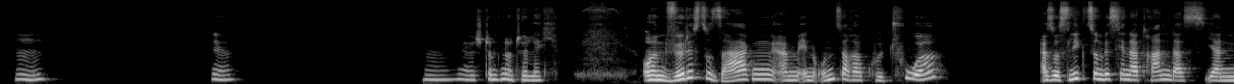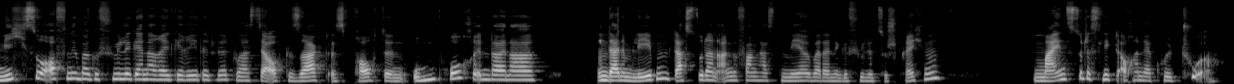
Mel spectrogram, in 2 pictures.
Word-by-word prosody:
Mhm. 235 +1 -4 1.6
Ja. 225 -1 -5 1.8
Mhm. 220 +1 -5
Ja, 220 - -4
das 210 0 -4
stimmt 225 +1 -1
natürlich. 205 -4 -1 0.8
Und, 205 -4 +7
würdest 305 - +6
du - - +4
sagen, 225 +7 +3
ähm, 195 +1 +1
in 185 0 -1
unserer 220 0 +1
Kultur 225 - 0 1.0
Also, 200 +2 +5
es 200 +1 +2
liegt 265 +4 +2
so 260 - +5
'n 235 - +4
bisschen 240 -1 +3
da 210 - +7
dran, 210 +1 0
dass 185 -1 -1
ja 185 -1 +1
nicht 185 +7 +1
so 280 - +2
offen 255 +1 +1
über 255 -2 0
Gefühle 245 +1 -2
generell 230 -2 -1
geredet 215 0 -3
wird. 220 0 -7
Du - - -4
hast 180 0 -7
ja - - +4
auch - - -1
gesagt, 175 +1 0
es 155 0 -9
brauchte 165 +1 -1
'n 150 -1 -5
Umbruch 240 - 0
in 225 - -1
deiner 210 -1 +1 0.5
in 195 +1 +4
deinem 185 -2 +4
Leben, 210 +11 +1
dass 175 -2 -1
du - - -1
dann 200 -3 -1
angefangen 185 0 -5
hast, 180 0 -12
mehr 170 +1 -3
über 170 -1 -4
deine 160 -1 -5
Gefühle 160 +1 -9
zu 150 -2 -13
sprechen. 245 - -6 0.9
Meinst 180 +9 +1
du, - - -1
das 265 -2 -5
liegt 225 0 -4
auch - - -3
an 195 0 -6
der 180 -1 -5
Kultur? 180 - -5
210 Hz, 160 wpm, -22 LUFS, 180-235 Hz, 1.8 s, Und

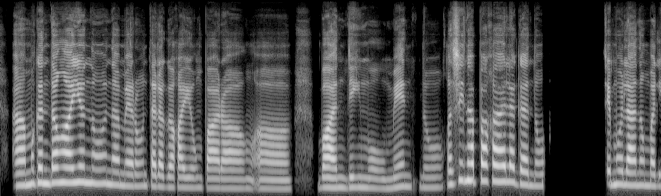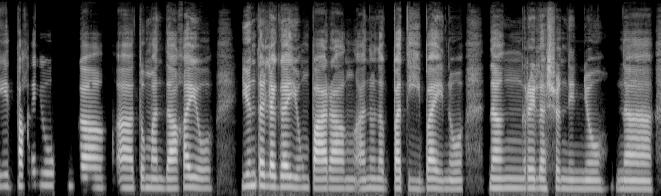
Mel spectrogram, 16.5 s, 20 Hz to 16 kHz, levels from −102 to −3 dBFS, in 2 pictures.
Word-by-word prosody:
Ah, 225 +1 +4
maganda 265 +2 +3
nga 280 0 +6
'yon 285 -1 +3
'no, 260 -1 -2
na 240 -1 -1
meron 215 -1 -2
talaga 205 -2 0
kayong, 185 -1 -3
parang 170 -1 -1
ah, 165 -1 -3 0.4
bonding 190 0 +3
moment, 180 +3 -5
'no. 185 0 -12
Kasi 275 +6 +5
napakahalaga 295 -5 +4
'no, 215 0 -8 0.8
simula 240 -1 +2
no'ng 230 - -4
maliit 215 -1 -4
pa 215 - +2
kayo 230 -1 -10 0.2
hanggang 190 -3 0 0.2
ah, 180 0 +2
tumanda 180 -1 -2
kayo, 180 -3 0 0.3
'yon 215 +1 0
talaga 205 -2 +4
'yung 185 -1 -4
parang 170 0 +1
ano, 175 +1 -6
nagpatibay 170 -1 -1
'no, 160 0 -7 0.4
ng 180 0 -1
relasyon 175 -1 +2
ninyo 160 -1 -6 0.2
na 160 -1 0
185 Hz, 135 wpm, -25 LUFS, 175-220 Hz, 0.8 s, nga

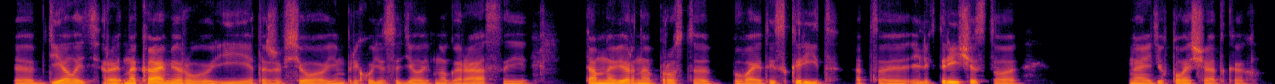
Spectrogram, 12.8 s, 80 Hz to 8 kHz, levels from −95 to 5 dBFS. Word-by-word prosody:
э, 90 -2 -1
делать 105 +5 +1
р 95 0 +2
на 100 -1 +4
камеру. 105 -5 +4
И 90 +2 -3
это 90 +1 -3
же 90 +1 -4
всё 90 0 0
им 90 +1 -3
приходится 90 -1 -4
делать 90 -1 -2
много 90 -1 -4
раз, 110 +5 -2
и 90 0 -6 0.5
там, 100 -1 +4
наверно, 95 -1 +3
просто 90 -3 -3 0.2
бывает 90 0 -1
искрит 95 0 0
от, - - -10
э, 85 -1 -1
электричества 95 -1 +2 1.1
на 90 -1 0
этих 95 +3 -4
площадках. 90 -2 -2
90 Hz, 120 wpm, -24 LUFS, 90-100 Hz, 1.1 s, на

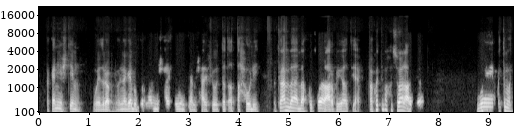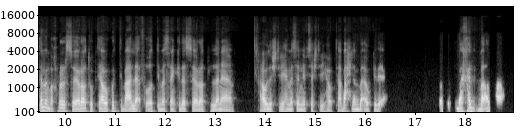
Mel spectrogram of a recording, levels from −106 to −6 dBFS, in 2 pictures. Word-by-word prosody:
فكان 105 +2 -1
يشتمني 100 -3 -2 0.2
ويضربني 90 +1 +1
يقول 90 +2 -6
لي: 100 - +1
"أنا - - -1
جايب 105 -1 +4
الجورنال،" 105 +3 -3
مش - - -4
عارف 100 - 0
إيه، 100 - 0
وأنت 95 -1 -2
مش 90 -1 -4
عارف 90 +1 -4
إيه، 90 - +2
"وأنت 90 - -6
تقطعّه - - -4
لي!" 90 0 -2 0.3
قُلت - - -14
له: 130 - +6
"يا - - +5
عم 145 - +2
ب 120 -5 +4
باخد 110 +2 0
صور 120 - +5
العربيات." 100 +1 +3
يعني، - - -7
فكنت 175 +2 -3
باخد 180 -3 -6
صور 150 +1 +5
العربيات 475 - +2 1.0
وكنت 140 +3 +1
مهتم 130 +1 +1
بإخبار 110 +5 -1
السيارات 110 -1 +2
وبتاع 105 +3 0
وكنت 110 0 0
باعلّق 95 +3 +4
في - - -22
أوضتي 105 -2 -1
مثلًا 95 -1 -3
كده 90 - -1
السيارات 90 +2 -1
اللي 90 +1 +1
أنا 85 -2 0 0.5
عاوز 95 +1 +4
أشتريها 95 +2 -3
مثلًا، 95 0 -1
نفِسي 90 0 -4
أشتريها 85 +1 -7
وبتاع، 80 - -4
باحلم 95 -1 0
بقى - - +1
وكده 90 - -3
يعني. - - -5 1.0
ب - - +1 0.3
باخ - - +2
باقطّع - - +3
100 Hz, 185 wpm, -23 LUFS, 90-115 Hz, 1.0 s, له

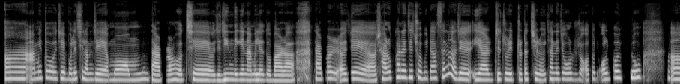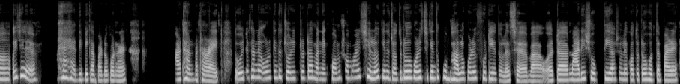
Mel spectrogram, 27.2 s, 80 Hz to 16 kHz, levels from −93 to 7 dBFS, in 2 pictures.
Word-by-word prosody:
আ - - +4 0.5
আমি 250 +3 -2
তো 290 - +1
ওই 255 - 0
যে - - +5
বলেছিলাম 240 0 0
যে - - +5 0.3
'মম', 215 -1 +2 0.4
তারপর 200 -1 +1 0.2
হচ্ছে 205 +3 0 0.4
ওই - - 0
যে - - +2
'জিন্দেগি 220 -1 +2
না - - +2
মিলে 210 0 +4
দোবারা।' 195 -1 +2 0.5
তারপর 245 +2 0 0.3
ওই - - +2
যে 255 - +3 0.3
আ - - +1 0.2
শাহরুখ 255 +1 +1
খানের 300 -1 +3
যে - - +5
ছবিটা 265 -1 -1
আছে 300 +4 -5
না? - - 0
ওই - - +1
যে 240 - +5 0.3
ইয়ার 220 -1 +3 0.2
যে 230 - +3
চরিত্রটা 225 0 +1
ছিল 235 -3 +2
ওইখানে 240 +3 -2
যে - - 0
ওর 235 - 0 0.3
অত 210 - -12 0.2
অল্প 235 +2 -2 0.2
একটু 275 +1 -2 0.8
আ - - +2 0.4
ওই 280 - +2
যে 365 - +5 0.7
হ্যাঁ, 290 0 +2
হ্যাঁ, 245 -5 -2
দীপিকা 215 -1 0
পাডুকনের 190 -1 -2 1.0
'পাঠান', 230 +1 +1
'পাঠান' 205 -1 -2
right. 170 0 -1 0.3
তো - - -8
ওইটাখানে 290 +4 -1
ওর 265 - 0
কিন্তু 285 +1 -1
চরিত্রটা 260 +2 -1
মানে 235 -1 -2 0.2
কম 245 -1 +1
সময়ের 285 +2 -4
ছিল। 305 -5 +4 0.2
কিন্তু 285 -1 +1
যতটুকু 265 +4 +3
করেছে 275 +1 +3
কিন্তু 275 +1 +2
খুব 290 -3 +3
ভালো 230 +1 +3
করে 260 0 +2
ফুটিয়ে 250 -2 -1
তুলেছে 190 +2 -2 0.2
বা 175 - +3 0.3
একটা 205 +2 +1 0.3
নারীশক্তি 240 +2 0
আসলে 235 -1 -5
কতটা 220 +1 -1
হতে 210 -1 +1
পারে। 200 0 +3
235 Hz, 160 wpm, -19 LUFS, 215-265 Hz, 1.0 s, যে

